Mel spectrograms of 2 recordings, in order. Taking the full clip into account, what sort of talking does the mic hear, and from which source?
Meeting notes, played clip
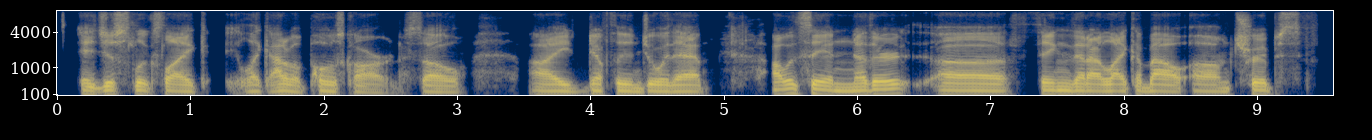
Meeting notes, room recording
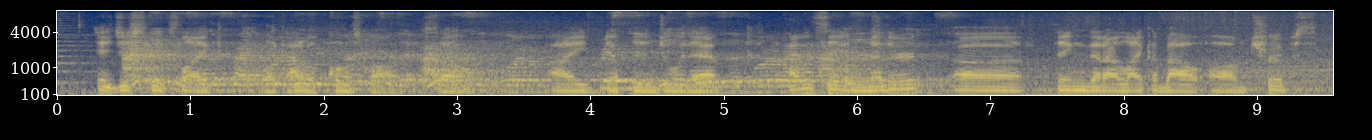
both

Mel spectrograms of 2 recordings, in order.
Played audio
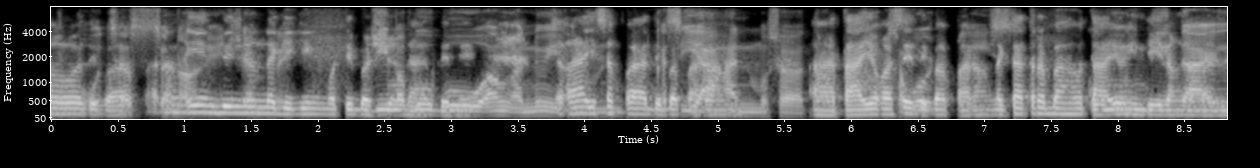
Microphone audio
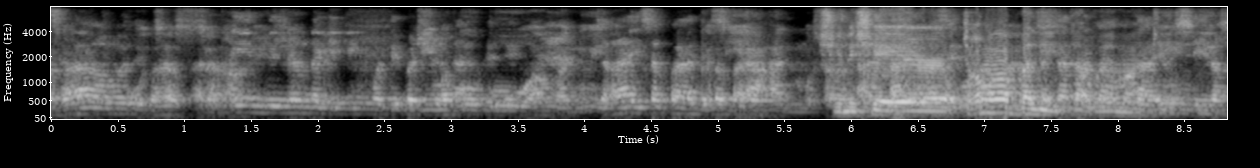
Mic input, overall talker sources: both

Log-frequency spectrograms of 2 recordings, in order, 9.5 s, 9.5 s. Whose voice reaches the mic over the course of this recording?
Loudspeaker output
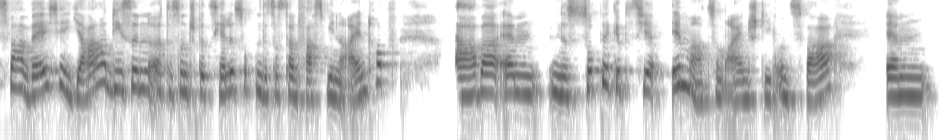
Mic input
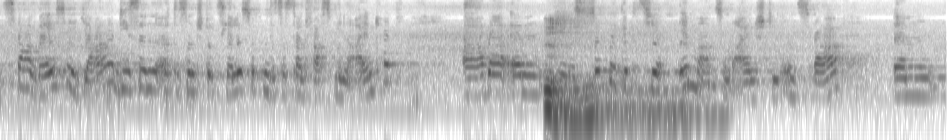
both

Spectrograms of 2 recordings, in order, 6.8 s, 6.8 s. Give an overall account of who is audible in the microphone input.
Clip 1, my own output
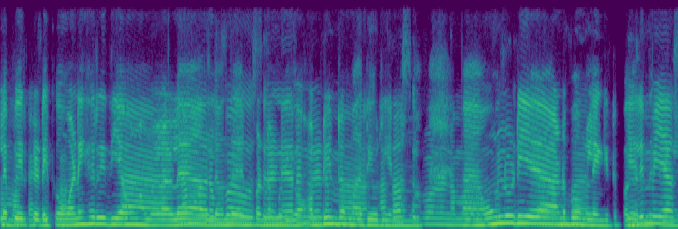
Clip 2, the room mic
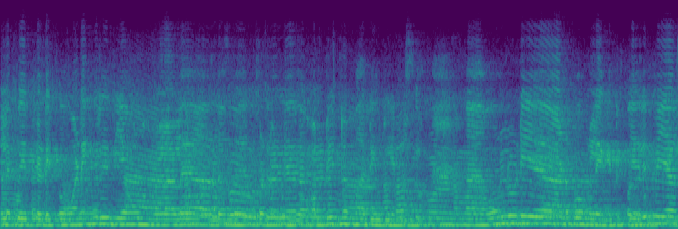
echo only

